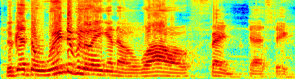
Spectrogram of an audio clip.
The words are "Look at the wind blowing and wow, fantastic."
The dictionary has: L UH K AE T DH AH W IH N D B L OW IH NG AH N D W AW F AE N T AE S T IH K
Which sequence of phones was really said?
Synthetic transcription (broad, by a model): L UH K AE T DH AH W IH N D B L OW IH NG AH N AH W AW F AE N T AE S T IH K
